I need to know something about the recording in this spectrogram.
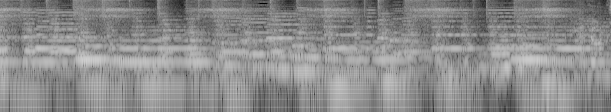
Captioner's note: whistles the Disney logo tune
